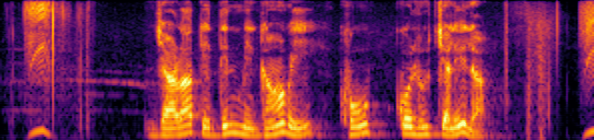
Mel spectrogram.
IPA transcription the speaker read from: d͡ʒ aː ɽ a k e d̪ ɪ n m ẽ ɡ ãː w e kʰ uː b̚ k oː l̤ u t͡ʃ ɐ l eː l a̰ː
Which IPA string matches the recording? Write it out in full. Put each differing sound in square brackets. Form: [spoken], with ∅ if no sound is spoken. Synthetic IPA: d͡ʒ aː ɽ a k e d̪ ɪ n m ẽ ɡ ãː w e kʰ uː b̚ k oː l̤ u t͡ʃ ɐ l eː l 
